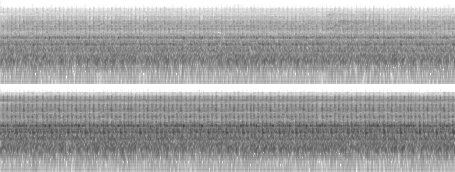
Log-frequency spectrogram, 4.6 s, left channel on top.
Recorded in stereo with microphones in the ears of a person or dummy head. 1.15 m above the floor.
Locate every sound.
0.0 s an engine running: 55° right (ahead or behind), 1.0 m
